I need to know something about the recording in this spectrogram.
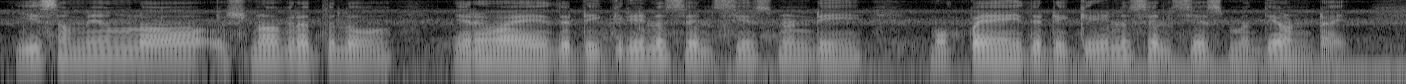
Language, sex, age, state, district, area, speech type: Telugu, male, 18-30, Andhra Pradesh, Konaseema, rural, spontaneous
